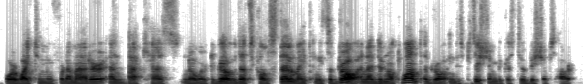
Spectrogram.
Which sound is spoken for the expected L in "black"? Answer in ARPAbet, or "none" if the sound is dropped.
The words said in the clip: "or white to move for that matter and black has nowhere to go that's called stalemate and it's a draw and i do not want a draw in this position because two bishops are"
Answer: none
